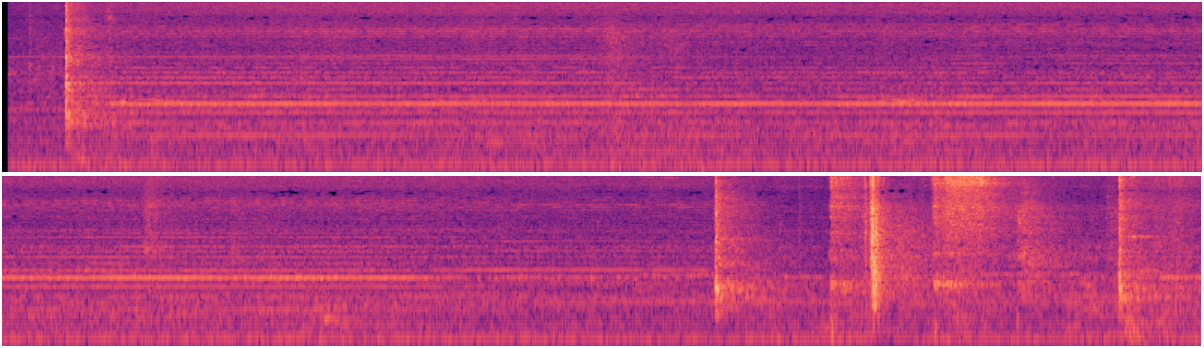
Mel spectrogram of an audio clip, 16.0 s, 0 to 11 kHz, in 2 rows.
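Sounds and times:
printing press humming and whining: 0.0 - 15.9.

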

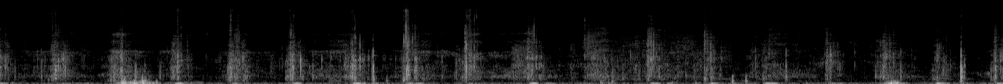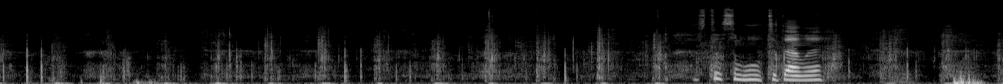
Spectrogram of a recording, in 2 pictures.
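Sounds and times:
footsteps crunching on stony trail: 0.0 - 20.0.

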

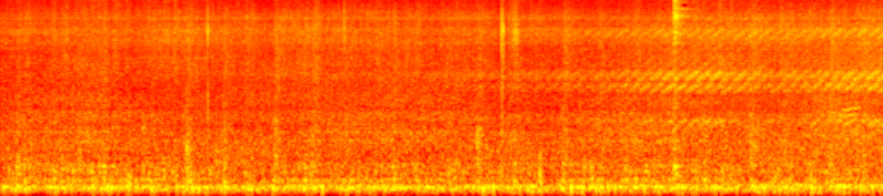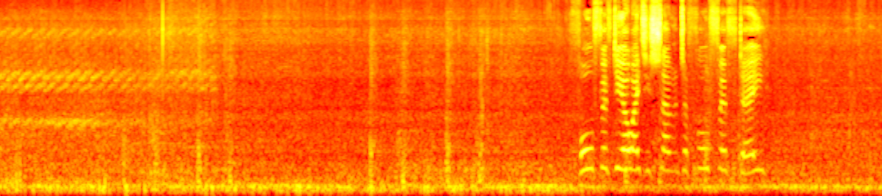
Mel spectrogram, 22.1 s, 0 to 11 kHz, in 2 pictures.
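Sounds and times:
train wheels rumbling: 0.0 - 22.0
wavering high whine: 6.3 - 13.9.

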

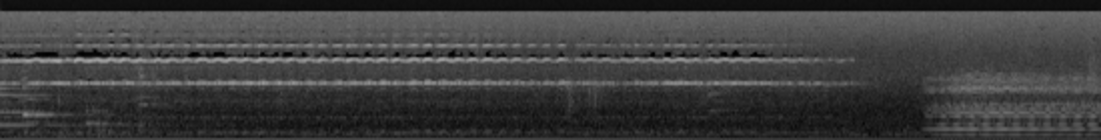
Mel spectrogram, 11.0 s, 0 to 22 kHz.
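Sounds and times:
low recording hum: 0.0 - 11.0.

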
